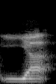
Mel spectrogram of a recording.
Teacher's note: it's a palatal semi-vowel in Sanskrit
